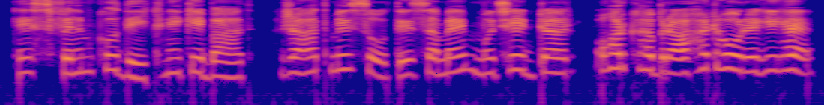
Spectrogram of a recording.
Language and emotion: Hindi, fearful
